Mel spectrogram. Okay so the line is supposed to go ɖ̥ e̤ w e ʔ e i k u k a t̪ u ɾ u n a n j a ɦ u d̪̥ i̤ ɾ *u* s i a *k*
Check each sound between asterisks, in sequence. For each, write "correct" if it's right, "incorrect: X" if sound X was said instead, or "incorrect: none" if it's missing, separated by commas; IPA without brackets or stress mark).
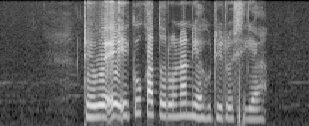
correct, incorrect: none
